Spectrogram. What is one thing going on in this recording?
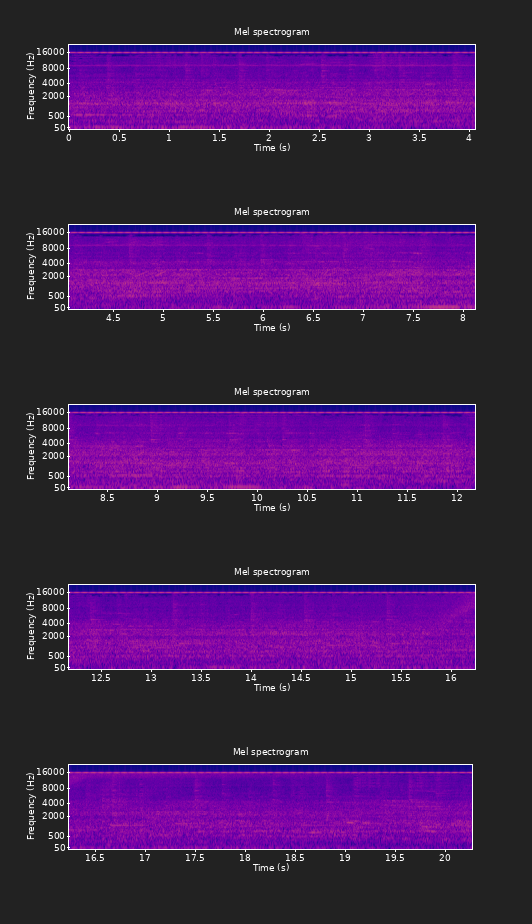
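An electronic keyboard plays a dense, droning tune.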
